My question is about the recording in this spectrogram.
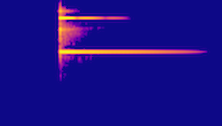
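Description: A single high, clear ding sound effect, struck about half a second in and fading out over about a second and a half. It is a 'correct' or winner chime cueing a checkmark.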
